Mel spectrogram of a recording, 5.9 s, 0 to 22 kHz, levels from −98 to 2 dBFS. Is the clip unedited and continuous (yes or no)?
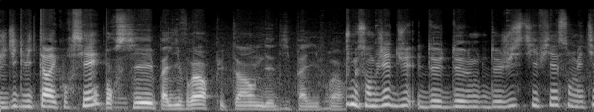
no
